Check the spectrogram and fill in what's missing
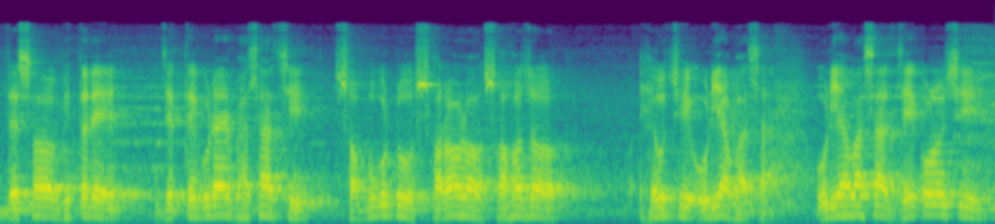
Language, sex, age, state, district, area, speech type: Odia, male, 45-60, Odisha, Ganjam, urban, spontaneous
